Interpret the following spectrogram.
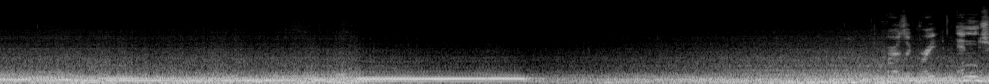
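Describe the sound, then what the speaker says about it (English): V8 of a 2017 Lexus GS F accelerating, a steady low drone that rises in pitch and briefly strengthens before easing off, recorded inside the car with talk over it. "Great engine note, if you can hear it."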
